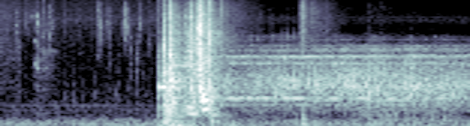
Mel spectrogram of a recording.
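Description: A door bangs shut loudly, followed by a ringing echo.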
